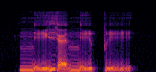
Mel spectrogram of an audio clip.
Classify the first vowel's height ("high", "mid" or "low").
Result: high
